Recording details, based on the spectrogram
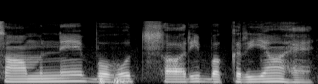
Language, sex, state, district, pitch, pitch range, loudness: Hindi, male, Uttar Pradesh, Shamli, 130 Hz, 120-135 Hz, -17 LUFS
